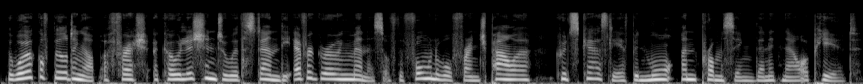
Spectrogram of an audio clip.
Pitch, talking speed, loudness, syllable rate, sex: 215 Hz, 200 wpm, -17 LUFS, 6.2 syllables/s, female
